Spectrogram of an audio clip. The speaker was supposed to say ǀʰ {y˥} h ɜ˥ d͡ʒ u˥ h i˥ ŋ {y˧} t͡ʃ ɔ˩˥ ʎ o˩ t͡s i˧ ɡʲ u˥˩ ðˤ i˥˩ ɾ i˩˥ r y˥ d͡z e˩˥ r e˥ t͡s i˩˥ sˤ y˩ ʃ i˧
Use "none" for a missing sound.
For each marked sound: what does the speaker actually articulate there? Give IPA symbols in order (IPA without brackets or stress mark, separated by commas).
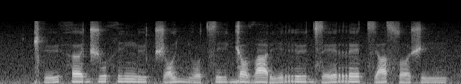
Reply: y˩˥, y˧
